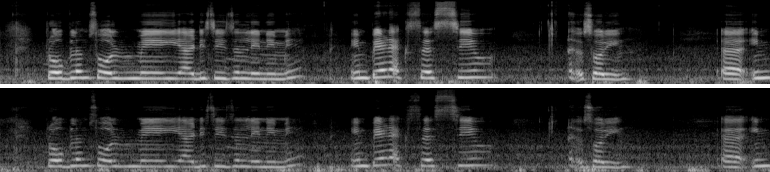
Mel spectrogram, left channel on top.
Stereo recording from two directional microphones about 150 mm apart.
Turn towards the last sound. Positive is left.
turn(degrees=50)  # may be behind; listen again after turning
